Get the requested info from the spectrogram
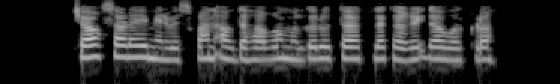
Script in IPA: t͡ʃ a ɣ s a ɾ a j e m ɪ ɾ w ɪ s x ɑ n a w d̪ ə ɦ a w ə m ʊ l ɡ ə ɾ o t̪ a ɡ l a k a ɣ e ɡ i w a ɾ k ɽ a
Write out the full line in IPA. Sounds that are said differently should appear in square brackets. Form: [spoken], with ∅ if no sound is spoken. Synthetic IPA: t͡ʃ [ɑ] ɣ s a [ɽ] a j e m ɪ ɾ w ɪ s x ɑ n a w d̪ ə ɦ a [ɣ] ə m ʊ l ɡ ə ɾ o t̪ a [k] l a k a ɣ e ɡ [a] w [ə] ɾ k ɽ a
